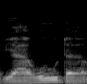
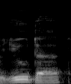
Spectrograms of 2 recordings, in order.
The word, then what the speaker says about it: Judah: sins like the descendant of yahuda or yudah which is the true pronunciation of Judah Mr Maurice says the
